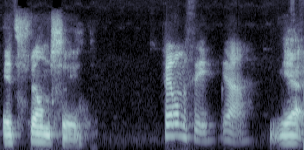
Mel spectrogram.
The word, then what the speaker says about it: Filmzie: It's Filmzy. Filmzy. Yeah. Yeah, it's spelled FILMZIE.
